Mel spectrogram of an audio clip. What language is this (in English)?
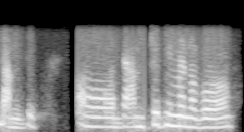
Assamese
